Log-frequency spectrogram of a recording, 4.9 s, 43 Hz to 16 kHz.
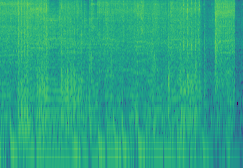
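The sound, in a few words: removing T25 Torx screws from F-150 tailgate panel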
